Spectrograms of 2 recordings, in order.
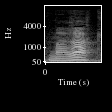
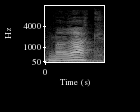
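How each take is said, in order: Both takes have the same delivery.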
